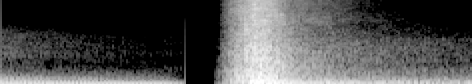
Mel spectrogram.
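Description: Outro sound effects: a low rumbling music tail fades and cuts off just before a second in, then a loud whoosh transition effect swells and dies away.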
